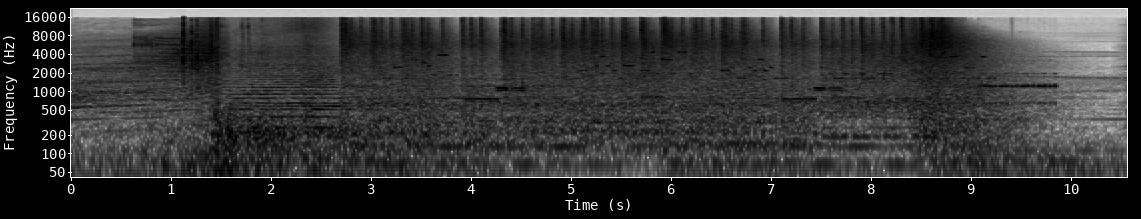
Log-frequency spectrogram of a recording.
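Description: Commercial sound design for on-screen ballistic computer graphics. A heavy hit comes about a second and a half in, then a dense run of rapid digital clicking with short electronic beeps at several pitches, over a music bed. It fades out near the end.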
